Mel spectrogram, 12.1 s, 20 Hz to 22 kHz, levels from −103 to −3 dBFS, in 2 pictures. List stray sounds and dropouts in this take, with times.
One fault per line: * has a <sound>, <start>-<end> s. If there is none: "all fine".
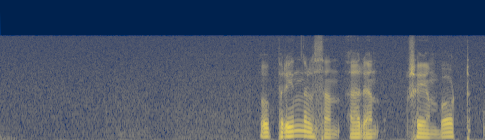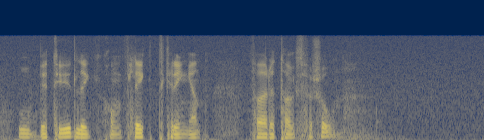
all fine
